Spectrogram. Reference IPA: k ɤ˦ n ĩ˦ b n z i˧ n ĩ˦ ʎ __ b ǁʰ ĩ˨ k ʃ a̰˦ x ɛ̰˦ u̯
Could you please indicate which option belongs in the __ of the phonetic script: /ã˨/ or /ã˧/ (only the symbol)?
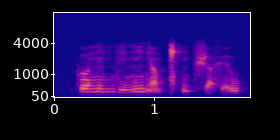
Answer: ã˨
